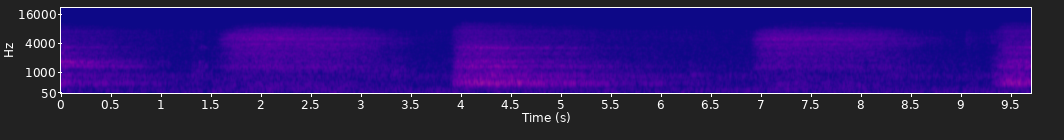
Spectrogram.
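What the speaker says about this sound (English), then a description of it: "I like to inhale through the nose, exhale through the mouth" Slow deep breaths, inhaling through the nose and exhaling through the mouth, three long airy breath cycles that rise and fade, close and soft, with no talking.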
